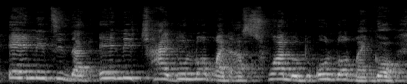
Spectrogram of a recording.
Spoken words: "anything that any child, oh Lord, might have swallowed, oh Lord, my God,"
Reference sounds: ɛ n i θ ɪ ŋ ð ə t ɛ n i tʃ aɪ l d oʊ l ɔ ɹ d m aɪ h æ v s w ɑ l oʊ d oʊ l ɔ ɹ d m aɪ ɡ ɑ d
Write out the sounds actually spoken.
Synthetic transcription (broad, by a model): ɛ n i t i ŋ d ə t ɛ n i tʃ aɪ l d oʊ l ɔ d m aɪ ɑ s w ɑ l oʊ d oʊ l ɔ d m aɪ ɡ ɑ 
